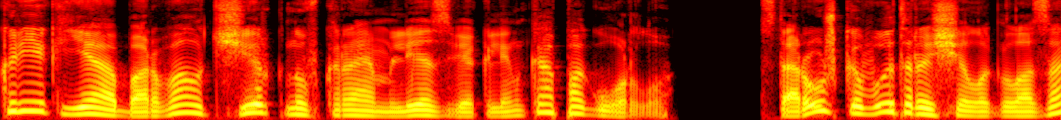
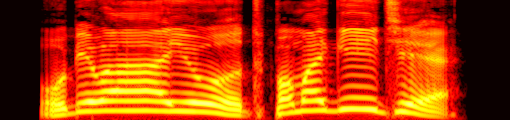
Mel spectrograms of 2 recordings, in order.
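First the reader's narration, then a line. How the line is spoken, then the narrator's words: Old woman screaming. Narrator (Russian): Божий одуванчик завопила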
